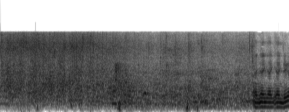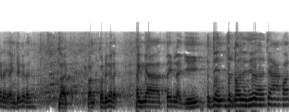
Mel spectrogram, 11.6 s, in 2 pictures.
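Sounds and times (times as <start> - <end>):
audience applause: 0.0 - 5.1
speech: 2.2 - 3.4, 5.1 - 11.5.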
